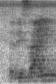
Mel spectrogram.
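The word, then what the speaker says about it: resign: आया तो साइलेंट है रिजाइन है आर एस आईजी ए ए से पहले जी है तो साइलेंट रहेगा असाइन है एड एस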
